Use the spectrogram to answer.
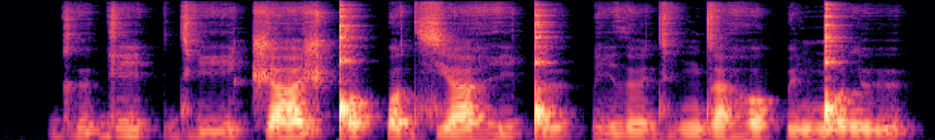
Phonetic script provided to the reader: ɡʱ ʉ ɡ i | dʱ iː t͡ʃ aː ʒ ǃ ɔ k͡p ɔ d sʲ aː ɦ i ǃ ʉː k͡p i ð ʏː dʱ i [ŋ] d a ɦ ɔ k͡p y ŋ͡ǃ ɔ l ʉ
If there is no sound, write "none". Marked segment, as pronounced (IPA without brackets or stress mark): ŋ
